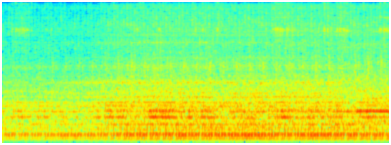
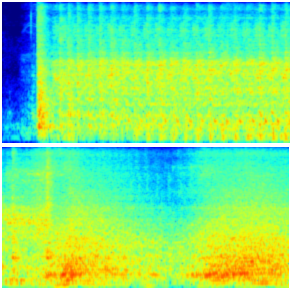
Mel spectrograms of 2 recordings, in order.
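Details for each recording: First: Citroen at idle: rough puffing chuff on each firing stroke, blowy exhaust sound, traced with a stethoscope; exhaust leak at a loose clamp. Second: Citroen petrol engine after the exhaust was cleaned, sealed with exhaust paste and refitted: starts and settles into an even idle with a couple of light revs, no longer blowing; an odd rattle remains, possibly the alternator bearing.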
